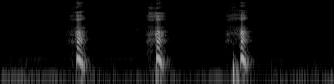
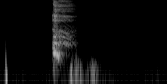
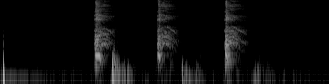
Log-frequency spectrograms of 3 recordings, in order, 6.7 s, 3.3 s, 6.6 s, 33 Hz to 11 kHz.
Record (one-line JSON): {"exhalation_length": "6.7 s", "exhalation_amplitude": 3813, "exhalation_signal_mean_std_ratio": 0.27, "cough_length": "3.3 s", "cough_amplitude": 5405, "cough_signal_mean_std_ratio": 0.27, "three_cough_length": "6.6 s", "three_cough_amplitude": 3149, "three_cough_signal_mean_std_ratio": 0.33, "survey_phase": "alpha (2021-03-01 to 2021-08-12)", "age": "45-64", "gender": "Male", "wearing_mask": "No", "symptom_none": true, "smoker_status": "Never smoked", "respiratory_condition_asthma": false, "respiratory_condition_other": false, "recruitment_source": "REACT", "submission_delay": "3 days", "covid_test_result": "Negative", "covid_test_method": "RT-qPCR"}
